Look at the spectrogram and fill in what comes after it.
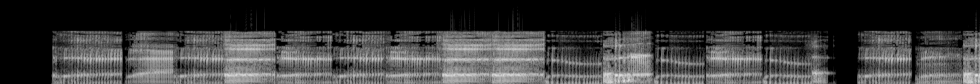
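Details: Simulated cartoon burping from the Talking Ben the Dog app: long, loud, rumbling belches strung together almost without pause.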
